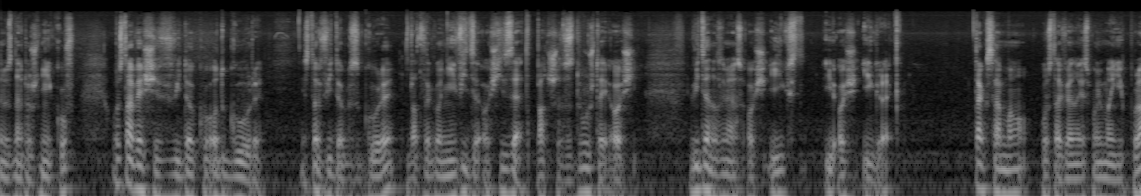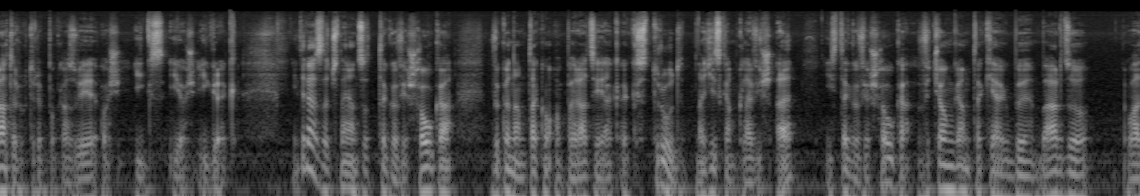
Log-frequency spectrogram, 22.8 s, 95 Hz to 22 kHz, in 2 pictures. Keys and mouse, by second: 1.5 KP_7, 18.6 e.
